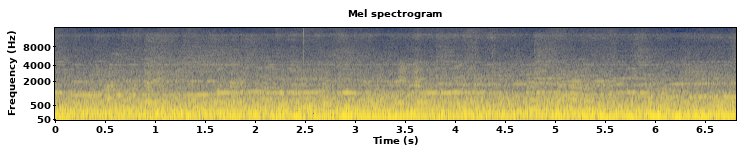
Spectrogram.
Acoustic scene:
crowded indoor space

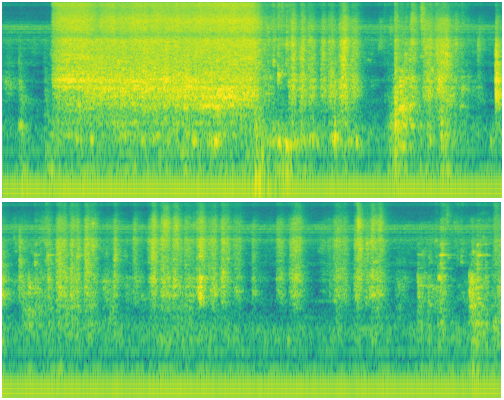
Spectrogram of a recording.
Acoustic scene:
kitchen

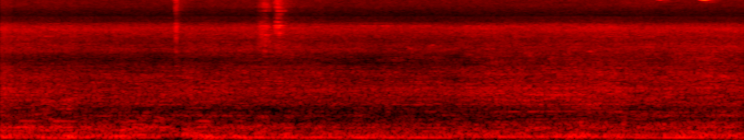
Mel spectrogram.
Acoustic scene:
residential area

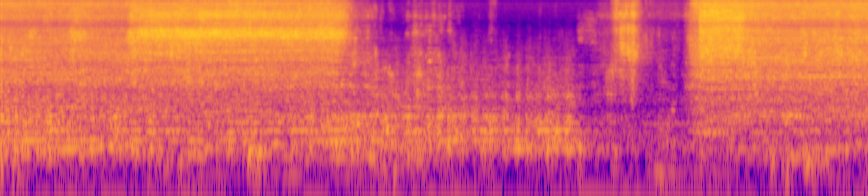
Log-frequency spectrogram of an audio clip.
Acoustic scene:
restroom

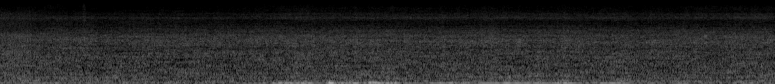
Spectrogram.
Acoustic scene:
park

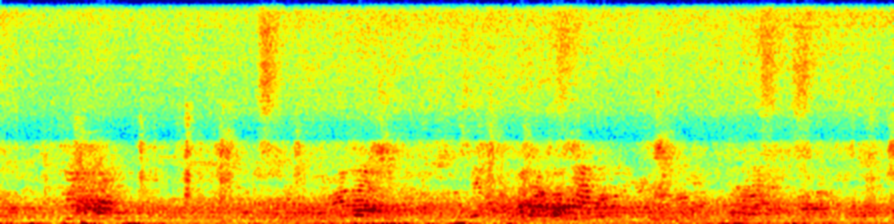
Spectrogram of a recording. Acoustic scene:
park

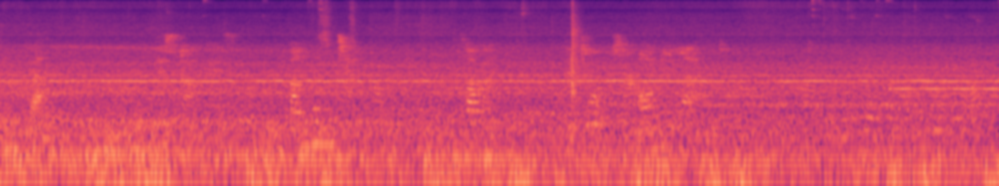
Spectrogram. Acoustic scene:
subway train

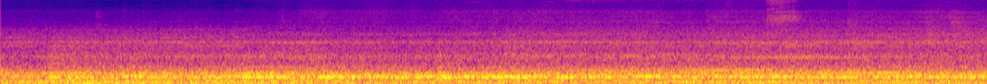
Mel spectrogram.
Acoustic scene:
subway train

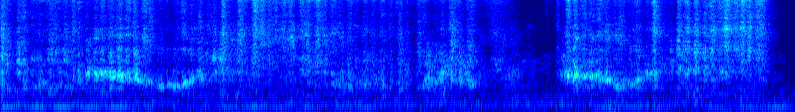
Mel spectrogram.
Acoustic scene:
restroom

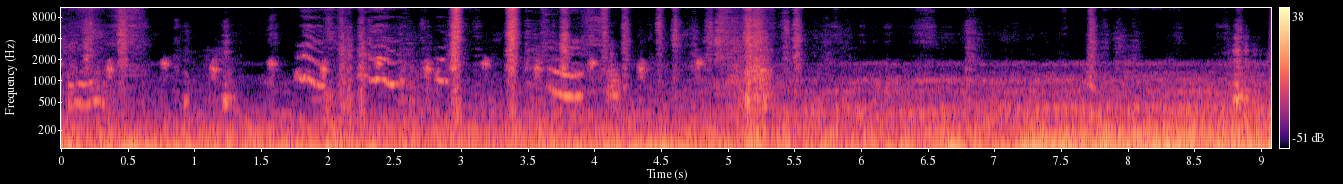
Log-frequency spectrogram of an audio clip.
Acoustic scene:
car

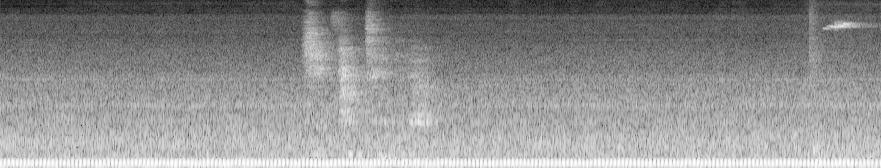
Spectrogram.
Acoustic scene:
elevator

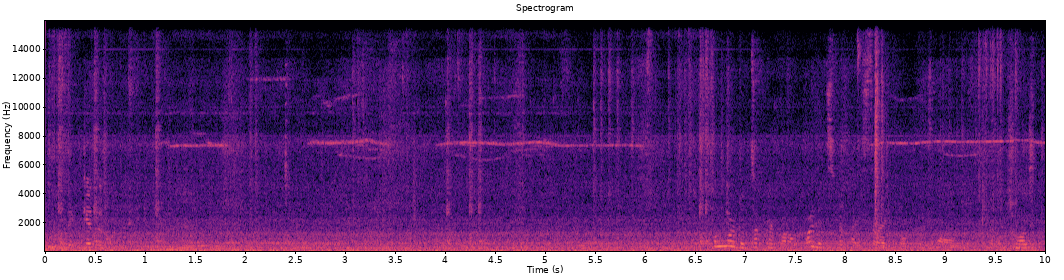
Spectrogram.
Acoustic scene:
bus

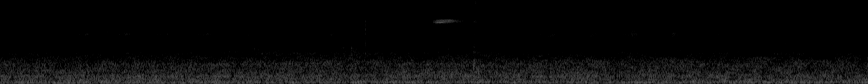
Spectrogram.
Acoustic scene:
park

